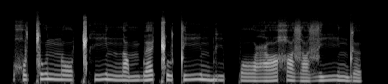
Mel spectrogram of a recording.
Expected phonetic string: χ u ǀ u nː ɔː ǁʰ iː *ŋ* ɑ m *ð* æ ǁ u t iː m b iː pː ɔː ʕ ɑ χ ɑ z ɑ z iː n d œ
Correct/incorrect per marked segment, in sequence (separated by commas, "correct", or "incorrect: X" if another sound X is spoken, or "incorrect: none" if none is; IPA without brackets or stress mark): incorrect: nː, incorrect: b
